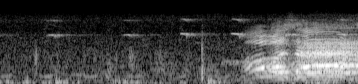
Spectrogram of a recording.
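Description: A cricket ball knocks against a bat.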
